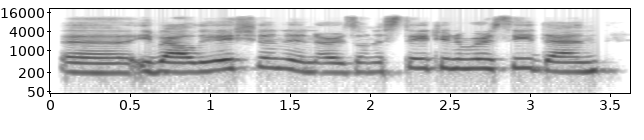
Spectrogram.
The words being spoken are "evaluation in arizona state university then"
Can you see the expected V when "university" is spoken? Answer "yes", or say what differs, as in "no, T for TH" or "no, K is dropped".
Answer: yes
